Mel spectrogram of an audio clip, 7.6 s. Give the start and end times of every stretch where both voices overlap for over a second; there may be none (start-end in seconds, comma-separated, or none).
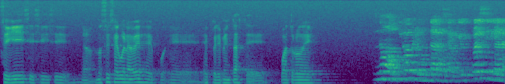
none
